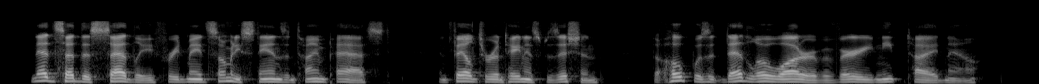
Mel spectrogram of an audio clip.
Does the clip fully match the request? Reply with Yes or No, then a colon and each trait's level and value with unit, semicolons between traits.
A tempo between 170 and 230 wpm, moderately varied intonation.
Yes: average, 190 wpm; average, 3.4 semitones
